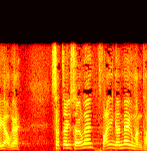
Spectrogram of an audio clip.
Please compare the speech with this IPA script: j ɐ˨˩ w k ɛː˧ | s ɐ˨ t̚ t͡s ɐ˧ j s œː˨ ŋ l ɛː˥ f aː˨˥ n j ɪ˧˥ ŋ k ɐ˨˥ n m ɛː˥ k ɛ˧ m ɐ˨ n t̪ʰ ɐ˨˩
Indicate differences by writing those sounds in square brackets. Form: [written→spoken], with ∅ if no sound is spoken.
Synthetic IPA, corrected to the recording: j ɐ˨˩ w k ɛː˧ | s ɐ˨ t̚ t͡s ɐ˧ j s œː˨ ŋ l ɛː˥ f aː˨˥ n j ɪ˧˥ ŋ k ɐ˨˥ n m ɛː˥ k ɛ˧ m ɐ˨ n t̪ʰ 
